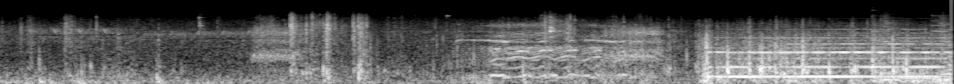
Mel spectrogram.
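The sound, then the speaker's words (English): A horse pulls a wagon down a busy town main street, hooves clip-clopping steadily while the horse whinnies, and the sound grows louder and steadier toward the end. “In the town of Payson, Will and Beth drive down the busy main street in their wagon.”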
